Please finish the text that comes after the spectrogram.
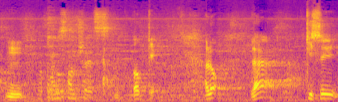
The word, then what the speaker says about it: Sanches: C'est pas pareil qu'en espagnol. S à la fin, donc on dit Sanchez.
